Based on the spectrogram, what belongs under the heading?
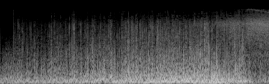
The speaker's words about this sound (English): Professional daredevil Yves Rossi, who calls himself Jetman, is technically flying a jet-powered wing. He looks kind of like a miniaturized F-16 fighter jet.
